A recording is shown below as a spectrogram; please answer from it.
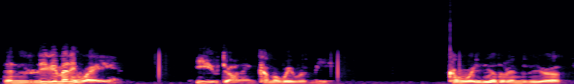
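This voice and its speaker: Ardent gentleman in dramatic old-time radio. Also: fairly low pitch, wildly swooping pitch, fairly quick. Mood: ardent pleading. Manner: earnest, formal, theatrical phrasing. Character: ardent, anxious gentleman living by a forest. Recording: dull, lo-fi old radio recording.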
